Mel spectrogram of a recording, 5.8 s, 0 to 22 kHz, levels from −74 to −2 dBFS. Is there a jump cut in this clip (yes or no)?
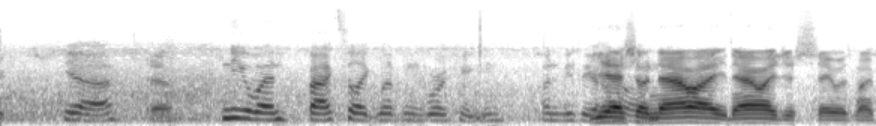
yes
